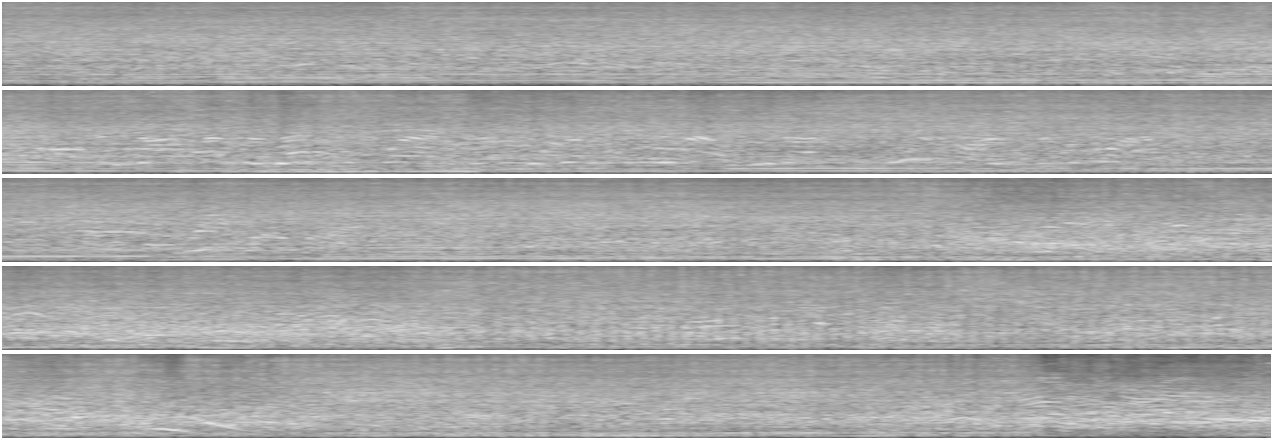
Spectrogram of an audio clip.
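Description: Demolition derby car engines running and revving, their pitch stepping up and down, over the chatter of a crowd. The engine sound thins out past the middle, leaving mostly crowd noise.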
